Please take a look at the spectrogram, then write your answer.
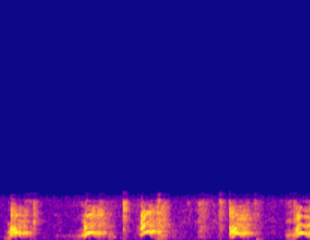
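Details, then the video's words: Pinscher puppy of five months, on his first day in Denmark, playing noisily with another Pinscher: sharp, high barks repeated roughly every second, some rising into yelping whines. "Pinscher - Leszlo och Toffee leker högljutt!"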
